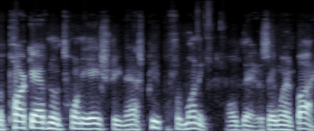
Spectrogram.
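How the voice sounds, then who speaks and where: A man speaks with a dark, mellow tone. The sound is dry and close, with no echo. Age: 60s. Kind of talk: casual chat.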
